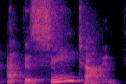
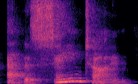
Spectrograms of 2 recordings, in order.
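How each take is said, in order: Both takes have the same delivery.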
